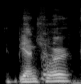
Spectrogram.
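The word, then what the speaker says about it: Bécancour: a battery materials plant in, how do you pronounce this word? It's Biencourt? Oh, yeah. Yeah, that's pretty good. BEA, Biencourt, Quebec.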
